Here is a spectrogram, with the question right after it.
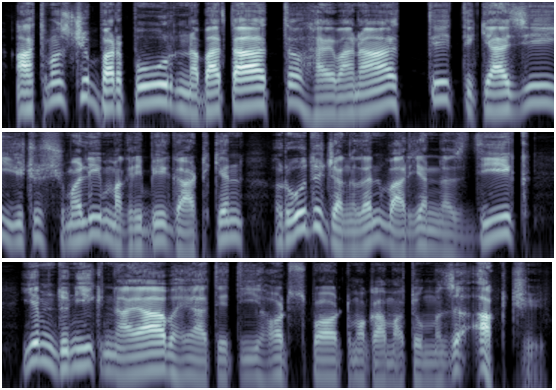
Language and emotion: Kashmiri, neutral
